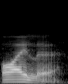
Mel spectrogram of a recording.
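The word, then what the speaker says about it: Euler: expressão matemática que chama relação de óia chama a pronúncia hora porque se um cara apesar de o matemático suíço tem o nome de origem alemã número diversas mas o número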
